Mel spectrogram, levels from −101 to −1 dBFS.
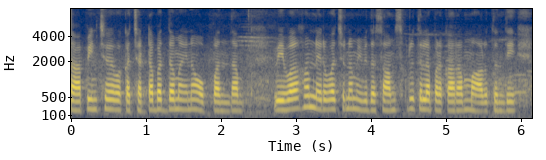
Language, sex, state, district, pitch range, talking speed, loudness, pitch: Telugu, female, Andhra Pradesh, Krishna, 195-220 Hz, 105 wpm, -17 LUFS, 205 Hz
